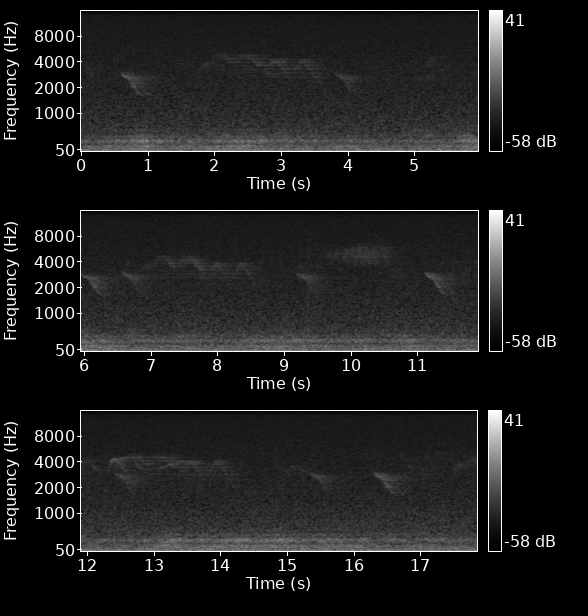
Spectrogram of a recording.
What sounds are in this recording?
Veery, Black-throated Blue Warbler, Eastern Wood-Pewee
